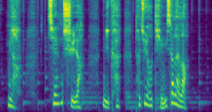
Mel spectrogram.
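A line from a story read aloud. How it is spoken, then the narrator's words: Panting, out of breath. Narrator (Chinese): 鹏鹏喘着粗气说道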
